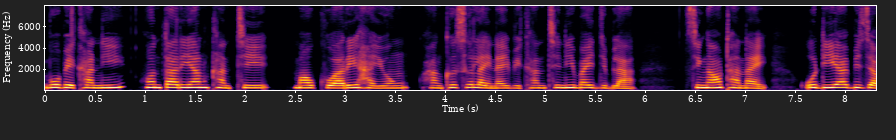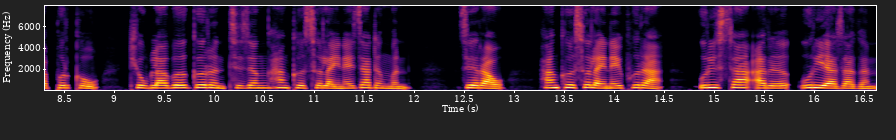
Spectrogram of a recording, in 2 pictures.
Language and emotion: Bodo, neutral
